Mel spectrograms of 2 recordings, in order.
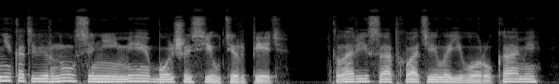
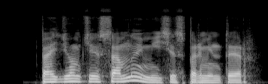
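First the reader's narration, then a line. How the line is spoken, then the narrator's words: Even tone. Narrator (Russian): сказал ровным тоном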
